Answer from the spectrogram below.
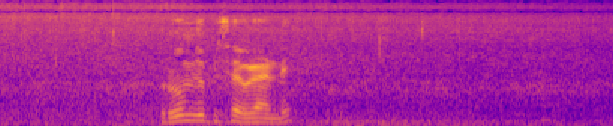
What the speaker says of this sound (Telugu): వర్షం అయితే వదలట్లేదు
